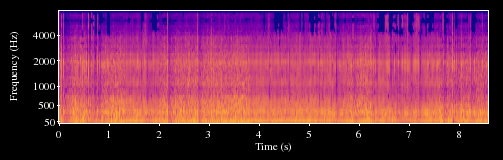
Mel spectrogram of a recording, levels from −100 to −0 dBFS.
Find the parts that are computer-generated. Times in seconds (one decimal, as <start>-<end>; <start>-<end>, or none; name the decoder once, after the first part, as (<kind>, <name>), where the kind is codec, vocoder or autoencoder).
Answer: 1.3-2.0 (vocoder, BigVGAN v2); 3.8-5.8; 6.3-7.6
